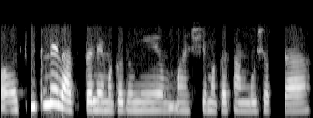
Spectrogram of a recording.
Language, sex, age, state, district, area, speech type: Goan Konkani, female, 30-45, Goa, Bardez, rural, conversation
